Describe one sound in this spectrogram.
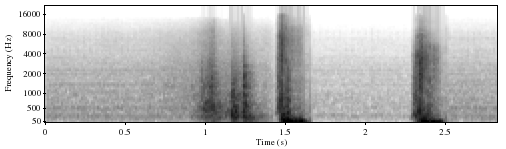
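A heavy coat thumps onto the floor.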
